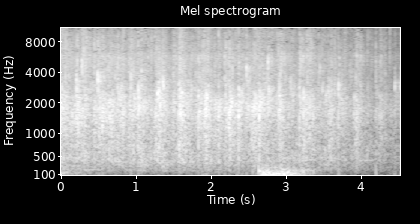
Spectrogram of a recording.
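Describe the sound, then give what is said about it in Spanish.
An audience bursts into loud, sustained applause for the Lord, dense rapid clapping from many hands filling the full few seconds at a steady level, with a brief low rumble partway through. “¿Cuántos le pueden dar un aplauso fuerte al Señor?”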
